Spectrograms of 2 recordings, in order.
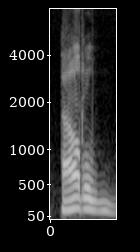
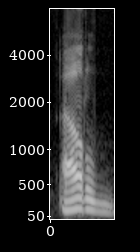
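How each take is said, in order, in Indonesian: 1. Vokalnya adalah bunyi a yang ringan dan terbuka. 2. Vokalnya adalah bunyi a yang ringan dan terbuka.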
